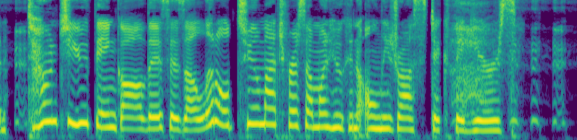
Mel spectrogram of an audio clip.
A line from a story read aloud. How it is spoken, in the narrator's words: She laughed and said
